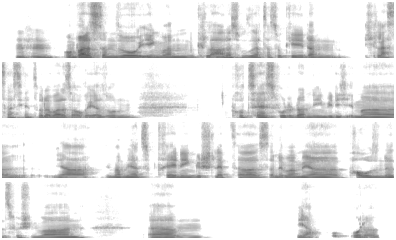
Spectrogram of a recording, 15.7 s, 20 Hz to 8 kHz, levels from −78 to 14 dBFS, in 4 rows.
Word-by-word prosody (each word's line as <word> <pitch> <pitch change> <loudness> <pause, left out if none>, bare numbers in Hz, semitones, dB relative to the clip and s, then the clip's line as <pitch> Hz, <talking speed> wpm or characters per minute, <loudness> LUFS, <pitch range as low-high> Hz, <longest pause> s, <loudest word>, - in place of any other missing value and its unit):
Mhm. 105 +3 -2
Und 110 -1 0
war 110 - +11
das 115 0 +7
dann 110 -1 +1
so 105 0 +5
irgendwann 105 -2 +1
klar, - - +1
dass 145 0 +2
du 145 - -7
gesagt 125 -1 0
hast: 120 - -4
„Okay, 105 -1 0
dann 100 -1 -3
ich - - -9
lasse 105 +1 0
das 155 -1 -3
jetzt“? 170 -1 -7
Oder 115 -6 +1
war 100 - +4
das 100 0 -1
auch - - -3
eher 95 - -1
so 100 0 -3
'n 95 0 -7 0.9
Prozess, 110 0 +2
wo 100 - +2
du 100 - -3
dann 100 0 +1
irgendwie 100 +1 -1
dich 100 - -3
immer 100 -1 +1 0.3
ja, 90 -2 -2
immer 100 -1 -2
mehr 105 0 +1
zum 105 - -2
Training 105 -2 0
geschleppt 110 +4 -2
hast, 105 -2 0
und 95 - -4
immer 95 +1 0
mehr 100 0 +2
Pausen 105 +3 0
dazwischen 100 +1 -3
waren? 100 +2 +1 0.6
Ähm, 95 -1 -1 0.9
ja, - - -4 0.3
oder - - -2
105 Hz, 185 wpm, -30 LUFS, 100-110 Hz, 0.9 s, war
